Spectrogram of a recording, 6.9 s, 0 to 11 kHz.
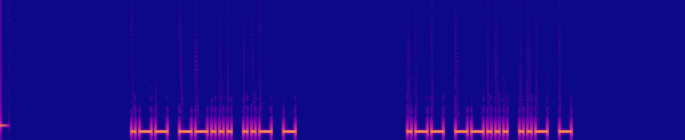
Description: Morse code, heard as a keyed tone, about 29 wpm, 700 Hz. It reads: W7UT W7UT
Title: Easy Call Signs Repeated 2x - 30wpm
